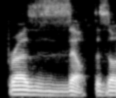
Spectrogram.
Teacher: also note that stress is on the second syllable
